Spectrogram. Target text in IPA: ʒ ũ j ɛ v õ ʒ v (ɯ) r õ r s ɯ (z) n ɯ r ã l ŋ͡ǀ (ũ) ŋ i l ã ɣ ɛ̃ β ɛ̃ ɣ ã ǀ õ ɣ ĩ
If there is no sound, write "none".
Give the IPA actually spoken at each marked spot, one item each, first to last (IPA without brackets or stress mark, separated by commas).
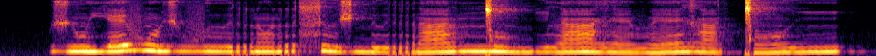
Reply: ɯ, ʒ, ũ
